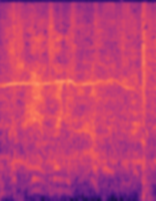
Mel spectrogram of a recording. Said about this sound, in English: Alright, somebody take an unprotected chair shot to the head. Please. Right now.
